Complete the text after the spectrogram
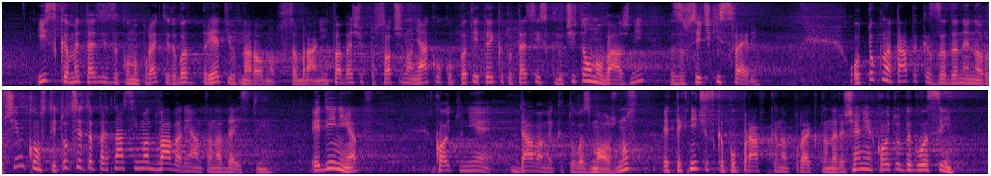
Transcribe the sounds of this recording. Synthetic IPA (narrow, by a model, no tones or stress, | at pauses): iskəmɛt̪ɛzizɐkonopɾoɛk̚t̪id̪ɐbɤd̪ət̪̚pɾiɛt̪iot̪nɐɾɔd̪not̪o̥sɐbɾaniɛt̪ovabɛʃɛposɔt͡ʃɛnonʲakolˠkʊpɤt̪it̪ɤjkɐt̪ɔt̪ɛsəisklʲut͡ʃit̪ɛlˠnovaʒni | zɐfsit͡ʃkisfɛɾḭ | ot̪ːuknɐt̪at̪əkəzɐd̪ɐnɛnɐɾuʃimkonst̪it̪ut̪sijət̪əpɾɛd̪nasiməd̪vavɐɾiant̪ənɐd̪ɛjst̪viɛ | ɛd̪inijət̪ | kɔjt̪oniɛd̪avɐmɛkɐ̥t̪ɔvɐzmɔʒnost̪ɛt̪ɛxnit͡ʃɛskəpopɾafkənɐpɾoɛkt̪ənɐɾɛʃɛniɛkɔjt̪od̪ɐɡlˠɐsi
